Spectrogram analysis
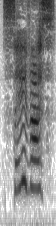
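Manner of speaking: loud, high panicked scream; terrified giant screaming in his sleep. A narrator's reading. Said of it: "screamed the flesh lump eater".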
